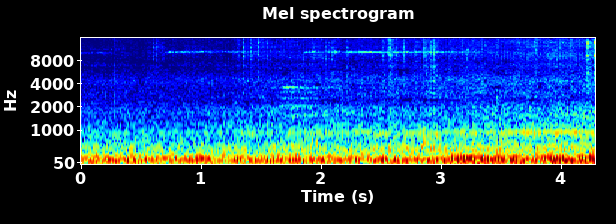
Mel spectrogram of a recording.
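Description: A motorcycle engine hums as it approaches along a dirt road.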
